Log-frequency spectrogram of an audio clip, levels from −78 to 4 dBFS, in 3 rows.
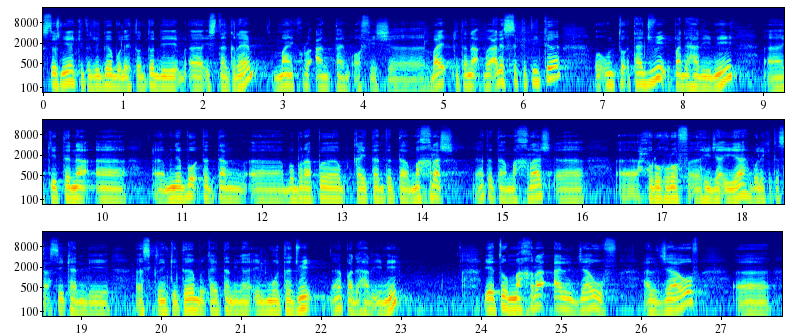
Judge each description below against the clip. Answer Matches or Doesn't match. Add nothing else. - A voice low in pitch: Matches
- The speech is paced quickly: Matches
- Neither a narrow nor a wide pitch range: Matches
